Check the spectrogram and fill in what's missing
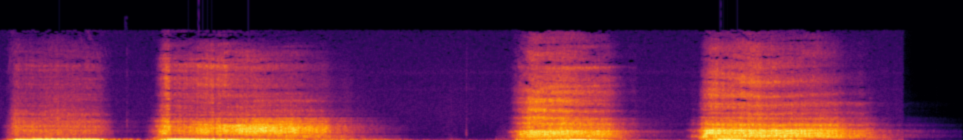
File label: breath; smite; janus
